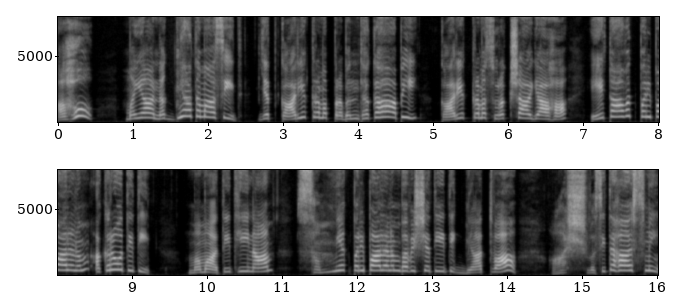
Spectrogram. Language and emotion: Sanskrit, surprised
